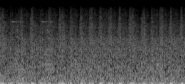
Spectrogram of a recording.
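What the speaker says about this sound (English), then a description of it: "you want to see me fire the gun" Rapid automatic gunfire from a gun in the video game Starforge, a continuous dense burst of shots at steady volume with no talk.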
